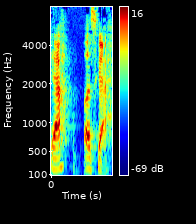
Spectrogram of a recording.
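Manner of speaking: mock Valley Girl voice. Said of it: "stereotypical, like, Valley Girl boy way".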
